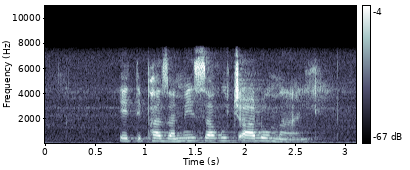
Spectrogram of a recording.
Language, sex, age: Swati, female, 20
